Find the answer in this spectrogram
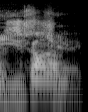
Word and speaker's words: Juszczyk: How do you pronounce his name? Juice check. Kyle Juszczyk.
